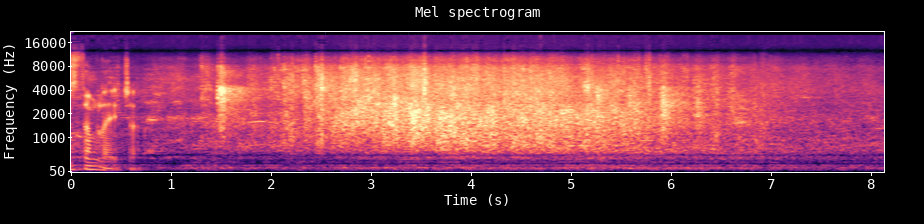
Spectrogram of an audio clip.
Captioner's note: applause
